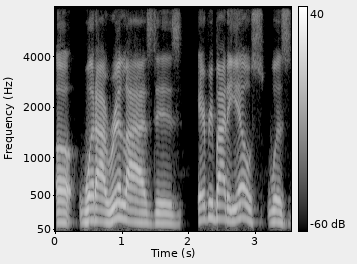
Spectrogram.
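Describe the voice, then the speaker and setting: Slight Southern US accent against a quiet background. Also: man. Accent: slight Southern twang. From US South (Florida). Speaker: trainer and online business streamer. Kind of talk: live stream monologue. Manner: halting, many repetitions and fillers.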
